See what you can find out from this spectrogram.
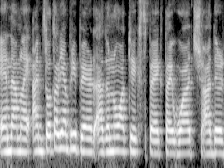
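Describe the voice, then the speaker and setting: The speech moves at a very fast pace. Noticeable background noise runs behind it. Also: woman. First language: not English. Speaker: former MMA fighter turned analyst. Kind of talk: interview.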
